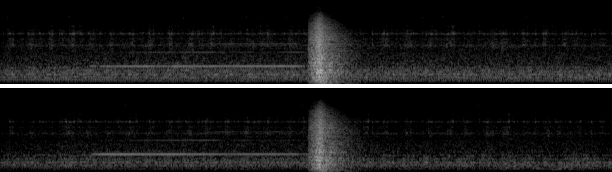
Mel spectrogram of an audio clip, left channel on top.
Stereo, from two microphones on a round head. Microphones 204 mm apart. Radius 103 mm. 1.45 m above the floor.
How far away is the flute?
About 4 m.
